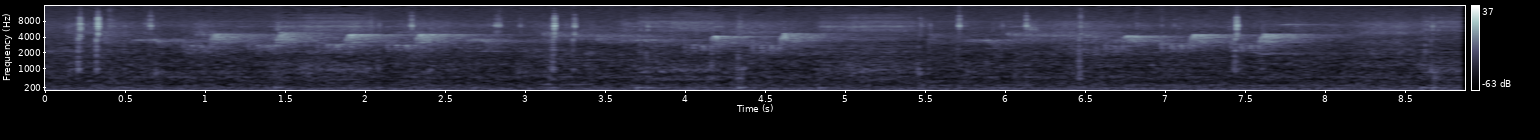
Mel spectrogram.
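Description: A bird calling: short groups of high notes stepping upward, repeated every couple of seconds, with scattered sharp clicks and a steady low hum underneath.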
